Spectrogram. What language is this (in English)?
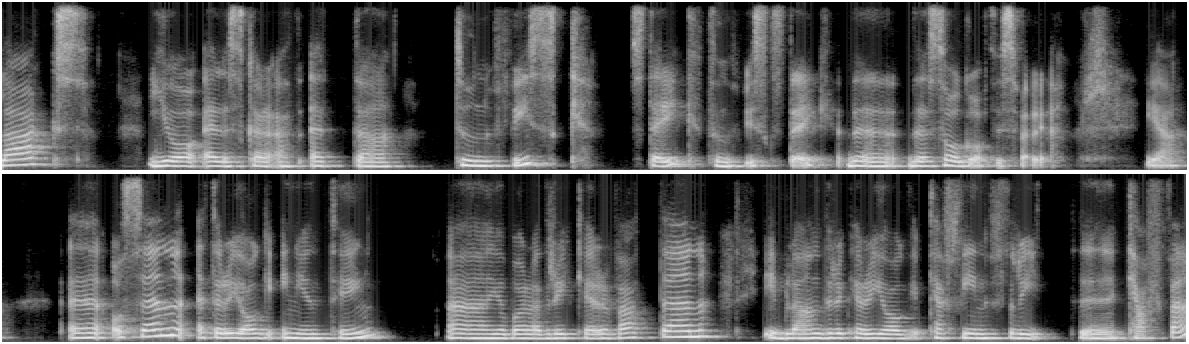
Swedish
